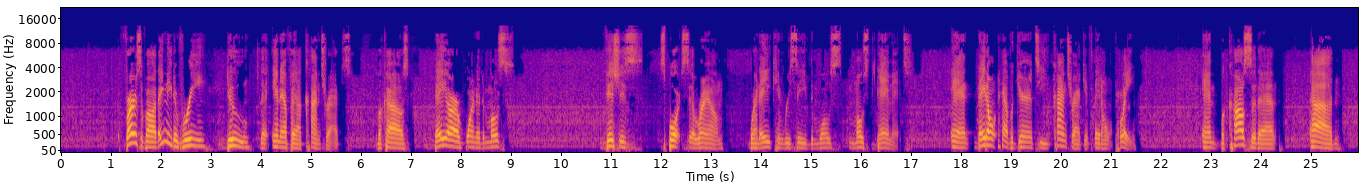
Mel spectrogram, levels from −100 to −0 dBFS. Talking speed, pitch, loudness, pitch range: 100 wpm, 140 Hz, -23 LUFS, 125-165 Hz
